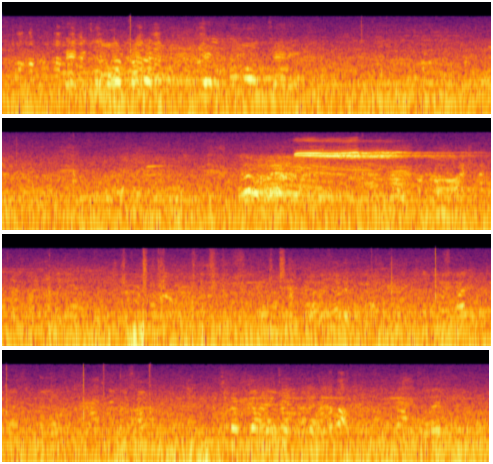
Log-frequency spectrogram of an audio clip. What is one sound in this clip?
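Men shout across a football pitch.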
